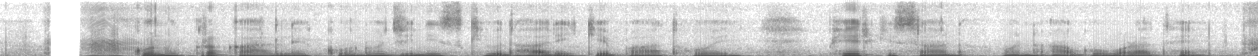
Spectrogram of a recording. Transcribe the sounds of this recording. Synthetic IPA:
konopɾəkaːɾlekoːnod͡ʒɪnɪskiʊd̪ʱaːɾikḛbaːt̪ɦoːepʰɪɾkɪsaːnmənaːɡubɐ̰ɽət̪ɦɛ̃ː

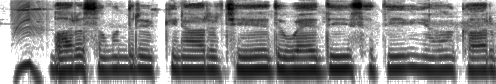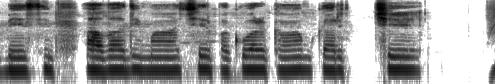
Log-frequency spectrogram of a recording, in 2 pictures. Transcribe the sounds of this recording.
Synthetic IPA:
bʱaːɾət̪sɐmʊnd̪ɾkɪnaːɾt͡ʃʰeːd̪wɐːd̪isɐt̪ijɐɦãkaːɾbeːsinaːbaːd̪imɐat͡ʃʰeɾpɐkwɐɾkaːmkɐɾ | t͡ʃʰe

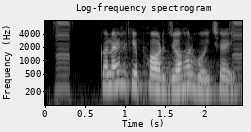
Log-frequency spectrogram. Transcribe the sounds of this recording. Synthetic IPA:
kənəjlkepʰəɾd͡ʒəɦəɾɦojt͡ʃʰɛj

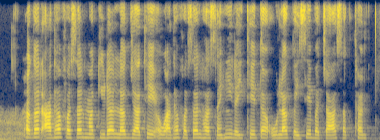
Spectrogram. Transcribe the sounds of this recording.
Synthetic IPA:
ɐɡəɾa̰ːd̪ʱafʰəsəlmãkiːɽalɐɡ̚d͡ʒaːt̪ʰeʔɔ̰ːwaːd̪ʱafʰəsəlɦəsɐɦĩɾɐɦit̪ʰet̪ɐʔoːlakɐɪsebɐt͡ʃasəkt̪ʰən

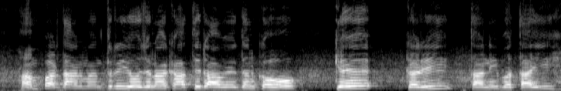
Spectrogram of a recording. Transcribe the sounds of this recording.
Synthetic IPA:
həmpɾəd̪ʱaːnmə̃nt̪ɾijoːd͡ʒnakʰaːt̪ɪɾaːʋeːd̪ənkəɦo | ke | kəɾit̪anibət̪aːi

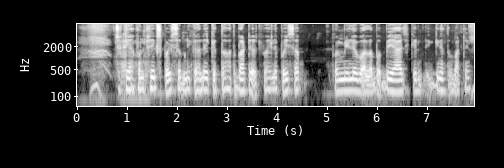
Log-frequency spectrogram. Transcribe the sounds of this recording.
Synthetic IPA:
d͡ʒekeəpənpʰikspəjsəbnikaleket̪əɦt̪baʈepəɦilepəjsab | mileba̰la̰bbiad͡ʒkeɡinət̪ba̰ʈe

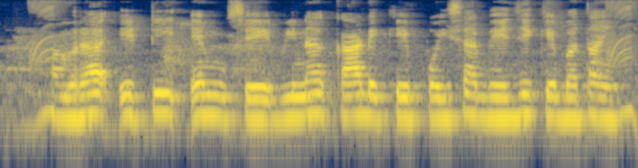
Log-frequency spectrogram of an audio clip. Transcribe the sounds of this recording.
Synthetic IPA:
ɦəmɾaʔeʈiemseʋɪnakaːɾɖkepəɪsabʱeːd͡ʒekebət̪aːĩ

